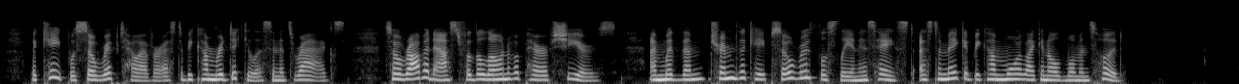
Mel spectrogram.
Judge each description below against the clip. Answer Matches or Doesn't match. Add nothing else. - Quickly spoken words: Matches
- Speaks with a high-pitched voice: Matches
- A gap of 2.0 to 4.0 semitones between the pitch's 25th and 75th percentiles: Matches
